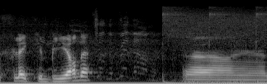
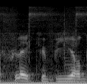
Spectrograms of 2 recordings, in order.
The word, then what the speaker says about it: Flak Beard: Donc ça c'était pour le dragon pirate qui s'appelle le Fleck Beard. Donc voilà. Donc le Fleck Beard, je vais vous marquer ça.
